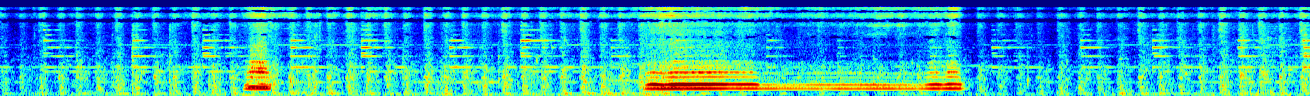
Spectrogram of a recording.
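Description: A steam locomotive chuffs past at close range.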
